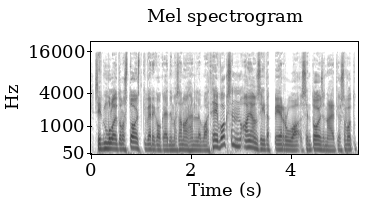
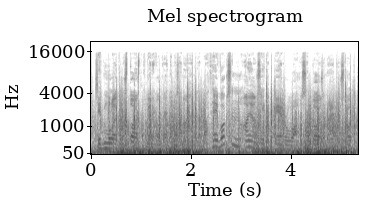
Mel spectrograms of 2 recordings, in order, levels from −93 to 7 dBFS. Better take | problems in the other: first | wind noise on the microphone; heavy; 4 dB above the speech

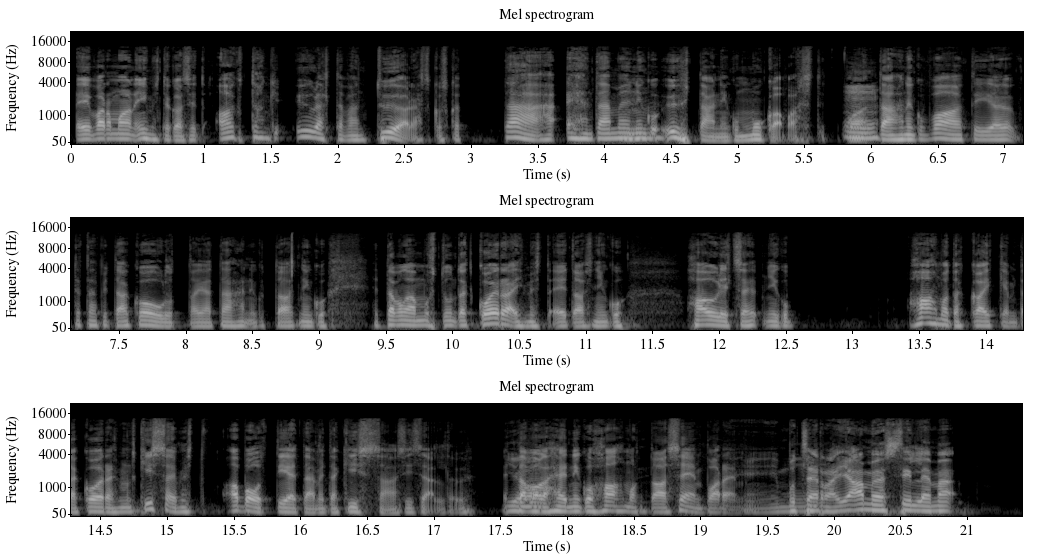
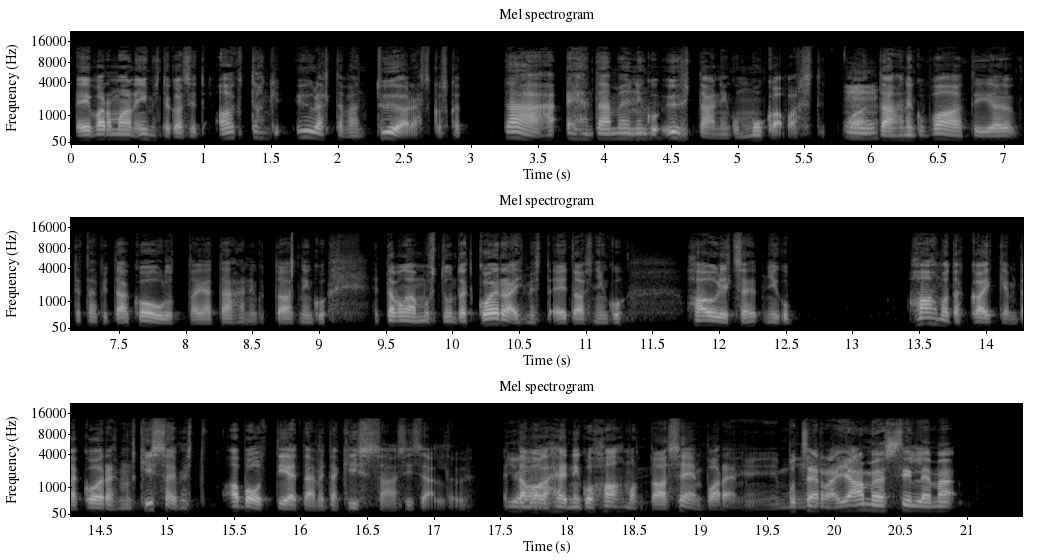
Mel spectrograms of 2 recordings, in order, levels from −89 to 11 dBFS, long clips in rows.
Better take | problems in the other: first | thin; very; fading below 300 Hz

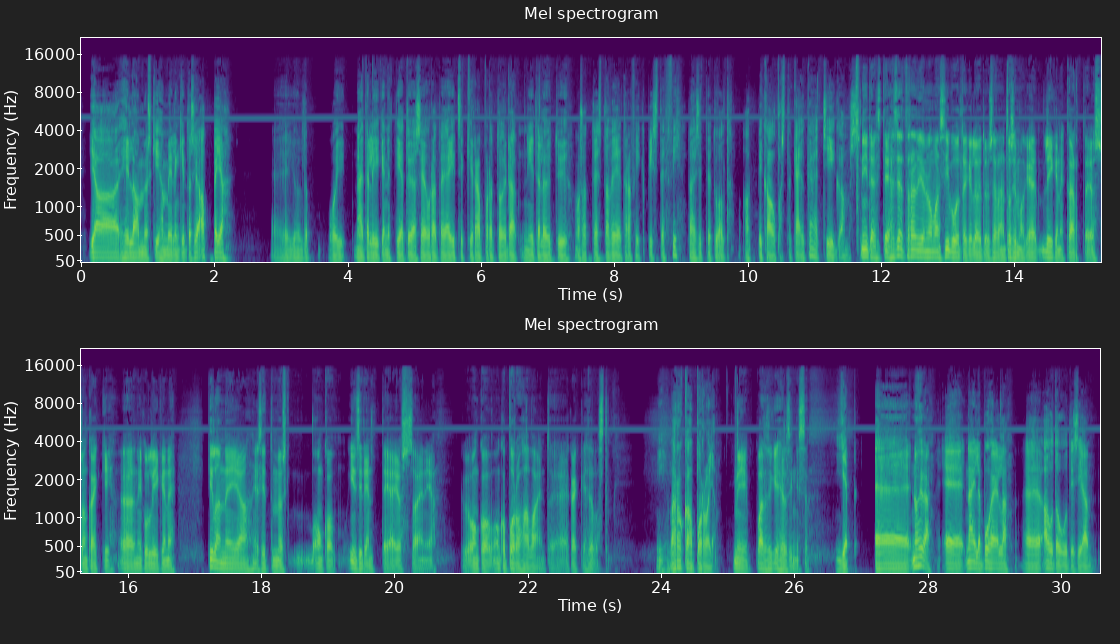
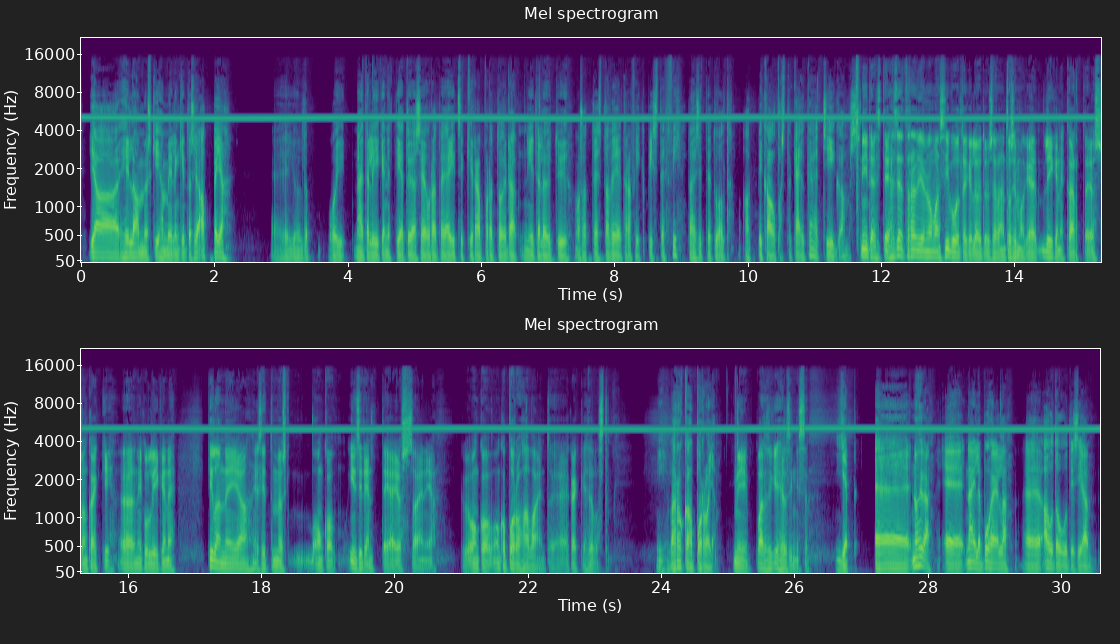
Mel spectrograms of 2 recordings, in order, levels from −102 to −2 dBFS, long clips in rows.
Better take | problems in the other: first | high-pitched whine; loud; throughout; 5 kHz, 8 dB below the speech; faint in the first

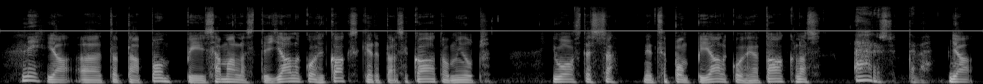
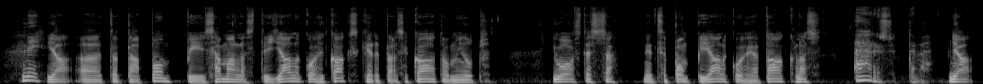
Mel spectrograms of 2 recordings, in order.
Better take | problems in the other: second | high-pitched whine; loud; throughout; 5 kHz, 8 dB below the speech

